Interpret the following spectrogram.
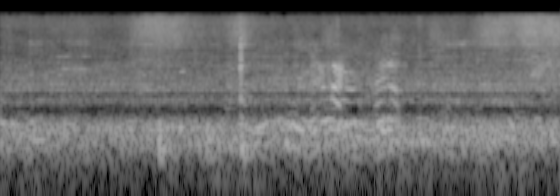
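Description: Ambience at a football match: distant voices calling out across the pitch over a steady low rumble, with a short sharp click near the middle.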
